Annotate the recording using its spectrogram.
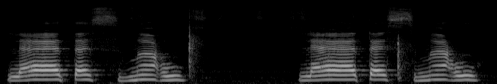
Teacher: تس آواز بھی چل رہی ہے، اس میں رخاوہ بھی ہے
